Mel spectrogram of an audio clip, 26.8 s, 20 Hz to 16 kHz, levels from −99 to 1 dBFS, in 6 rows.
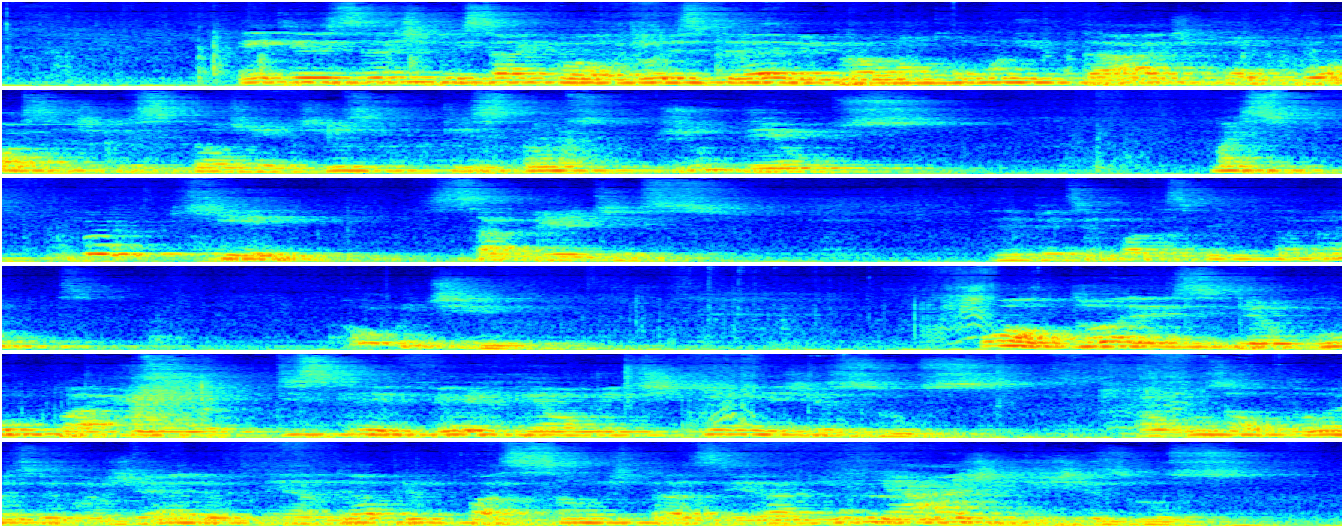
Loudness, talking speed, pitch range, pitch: -28 LUFS, 135 wpm, 135-185 Hz, 165 Hz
